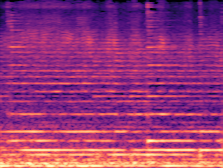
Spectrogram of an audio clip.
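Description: Background score music: held synthesizer chords over a deep bass drone, with the chord shifting about one and a half seconds in.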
